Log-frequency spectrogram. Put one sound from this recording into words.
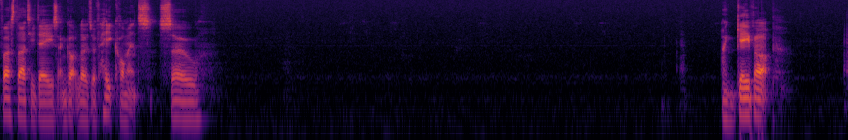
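A young man speaks calmly and clearly, close by.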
